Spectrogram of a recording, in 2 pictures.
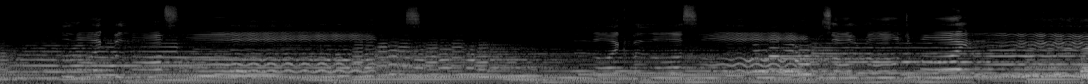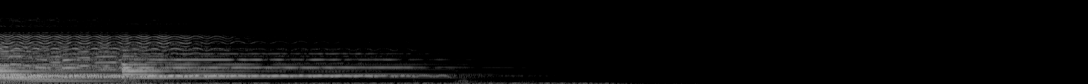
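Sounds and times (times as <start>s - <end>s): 
solo trumpet: 0.0s - 16.8s.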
